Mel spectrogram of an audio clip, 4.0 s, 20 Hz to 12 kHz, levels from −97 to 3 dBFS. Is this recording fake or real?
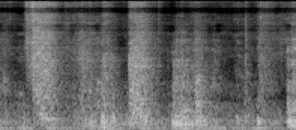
fake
